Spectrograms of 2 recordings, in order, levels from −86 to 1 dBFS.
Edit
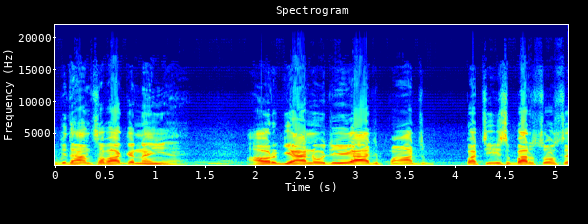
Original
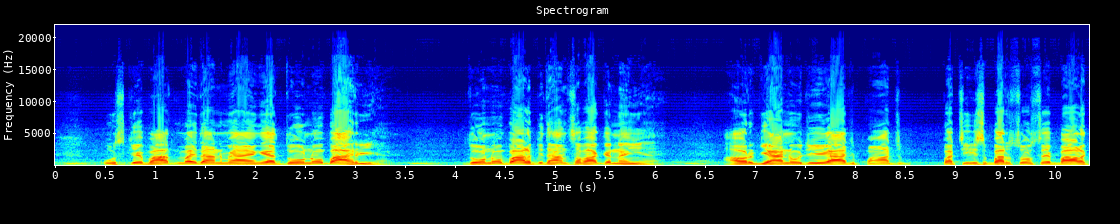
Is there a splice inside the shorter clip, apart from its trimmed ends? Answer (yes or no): no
